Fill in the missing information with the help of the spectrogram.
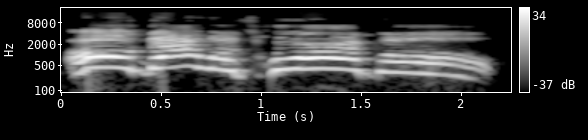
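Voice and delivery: loud, slow, high cry of disgust; drawn-out, appalled outcry; horrified shout. Real, not acted. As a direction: bellow it out, still grossed out. Recalling the gory scene.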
